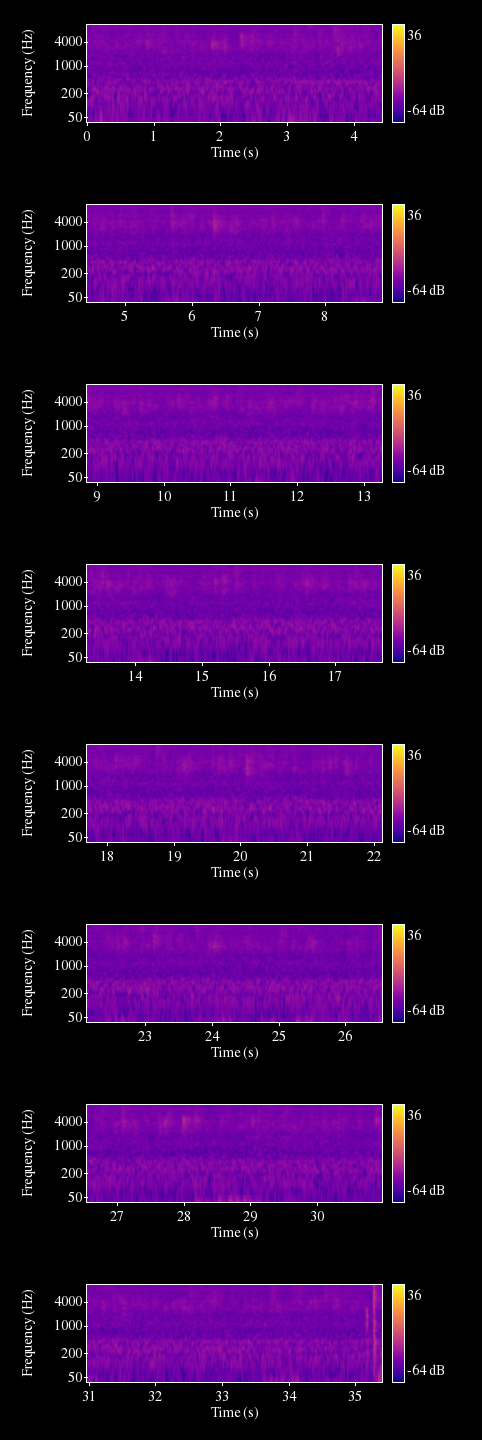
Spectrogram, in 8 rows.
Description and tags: INT RainOutside Quieter
Rainfall ambient from far interior of my house using Zoom H4n onboard mic.
porch, walla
